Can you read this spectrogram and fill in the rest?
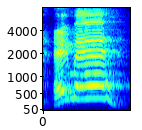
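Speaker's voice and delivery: big joyful shouted amen; loud amen. Real, not acted. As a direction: belt out the amen. Loud amen closing prayer.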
